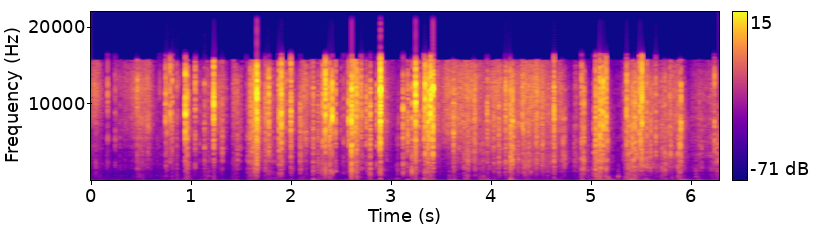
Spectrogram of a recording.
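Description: Fingertips and short nails scratch and tap along the surface of a long, hollow, beige cardboard or paper tube lying on its side. The result is a dense run of dry, bright, crinkly scratches and quick papery taps with very little low end, each one stopping almost instantly.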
